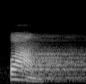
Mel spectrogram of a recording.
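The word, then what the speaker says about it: palm: एम एफ के एवं डी से पूर्व एल साइलेंट रहता है पाम पाम मींस हथेली साम साम मींस भजन हाफ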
